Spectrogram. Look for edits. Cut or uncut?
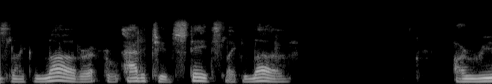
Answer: cut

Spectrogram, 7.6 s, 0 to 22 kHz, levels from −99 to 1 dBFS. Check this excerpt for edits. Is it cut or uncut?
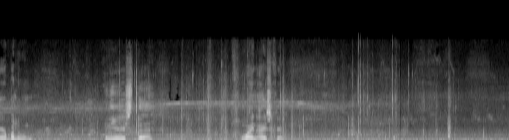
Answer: cut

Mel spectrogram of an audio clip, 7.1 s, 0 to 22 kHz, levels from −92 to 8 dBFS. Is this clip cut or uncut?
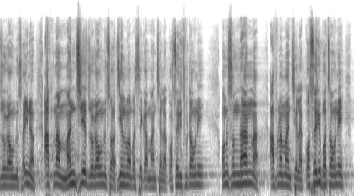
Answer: cut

